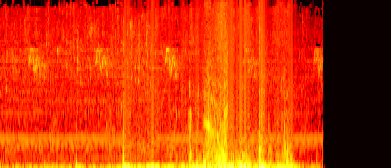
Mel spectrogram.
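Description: Steady water trickling and splashing from a garden pond, swelling into a busier gush midway before cutting off abruptly into silence near the end, with a few sharp clicks.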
